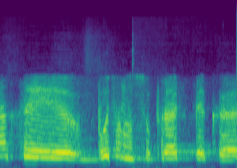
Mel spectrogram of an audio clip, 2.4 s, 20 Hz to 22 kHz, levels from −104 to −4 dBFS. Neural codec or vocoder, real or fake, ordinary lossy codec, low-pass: vocoder, 44.1 kHz, 128 mel bands, Pupu-Vocoder; fake; AAC, 96 kbps; 14.4 kHz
